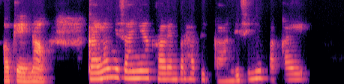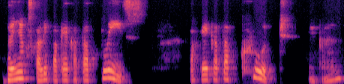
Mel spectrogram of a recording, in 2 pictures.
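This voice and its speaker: A woman's voice: medium pitch, animated, measured pace, gravelly, pauses often, phone-quality sound. A woman teaching English phone phrases in a bilingual lecture, explaining patiently and switching between two languages with frequent fillers.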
